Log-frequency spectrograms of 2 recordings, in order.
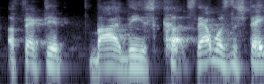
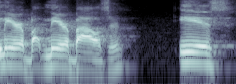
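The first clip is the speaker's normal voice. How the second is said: normal talking voice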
